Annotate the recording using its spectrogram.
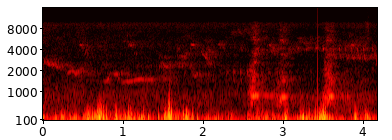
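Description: Wind buffeting the microphone in irregular low rumbles, with short chirping bird calls over it.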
